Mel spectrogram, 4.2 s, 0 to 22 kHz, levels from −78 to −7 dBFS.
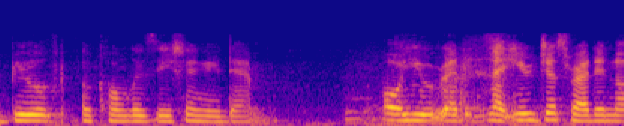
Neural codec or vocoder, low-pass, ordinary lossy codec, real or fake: codec, 16 kHz, 1.1 kbps, Voila-Tokenizer; 7.2 kHz; none; fake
